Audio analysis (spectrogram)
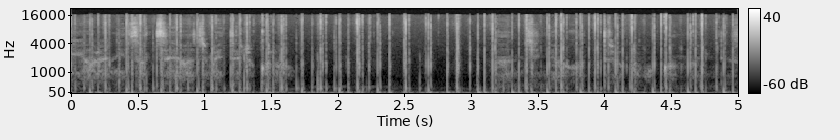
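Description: Fingertips and nails scratch and tap the printed cat-pattern surface of a small, hollow gamaguchi-style coin purse made of fabric or vinyl with a metal clasp frame, held close to the recorder. Rapid, irregular taps and scratchy rustles blend together, with dull, low-heavy thumps that stop short and don't ring.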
